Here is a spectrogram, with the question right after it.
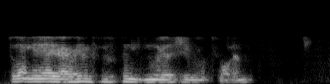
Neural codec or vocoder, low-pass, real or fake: codec, 16 kHz, 1 kbps, FreqCodec, smaller model; 3.6 kHz; fake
